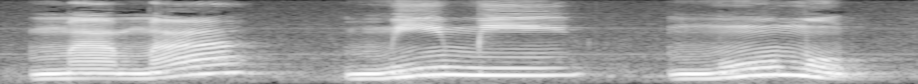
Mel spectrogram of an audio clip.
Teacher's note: mim tengah-tengahnya antara kuat dan lemah ya, sedikit mengalir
